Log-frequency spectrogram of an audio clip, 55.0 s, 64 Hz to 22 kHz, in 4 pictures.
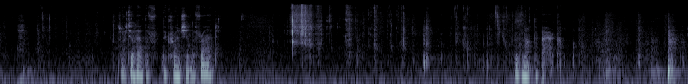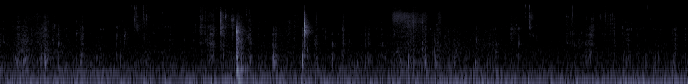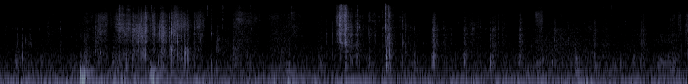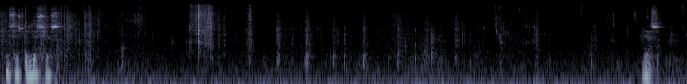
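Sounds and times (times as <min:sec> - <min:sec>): quiet chewing: 0:00.0 - 0:02.4, 0:04.3 - 0:10.4, 0:13.6 - 0:41.6, 0:42.4 - 0:55.0
crunching taco shell: 0:05.7 - 0:10.2, 0:34.2 - 0:38.0, 0:45.0 - 0:48.7.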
